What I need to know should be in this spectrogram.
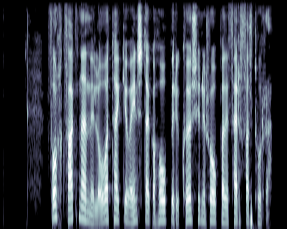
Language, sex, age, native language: Icelandic, male, 50-59, Icelandic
